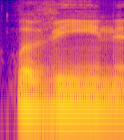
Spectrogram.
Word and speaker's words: LaVine: I think LaVine is a subtraction by addition in the situation.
